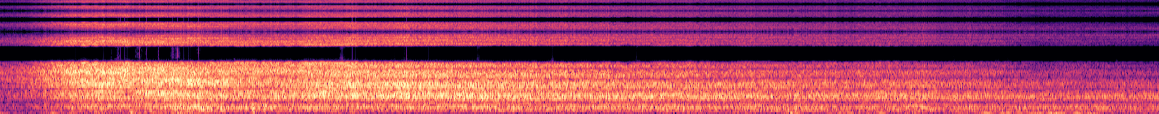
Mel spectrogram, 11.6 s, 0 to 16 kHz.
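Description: Estes C6-5 black-powder model rocket motor firing at liftoff: a loud rushing roar that starts suddenly and fades slowly over about ten seconds, drawn out as in a slow-motion replay.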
